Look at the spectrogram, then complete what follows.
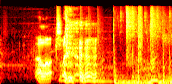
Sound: laughs

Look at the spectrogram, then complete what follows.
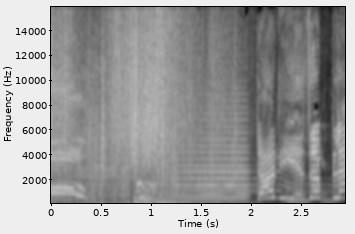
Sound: all grunt

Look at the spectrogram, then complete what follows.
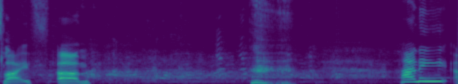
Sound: audience laughing

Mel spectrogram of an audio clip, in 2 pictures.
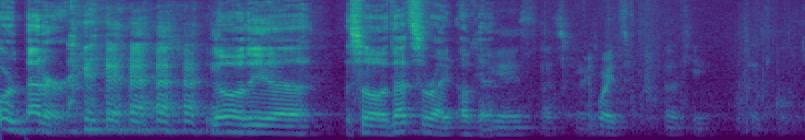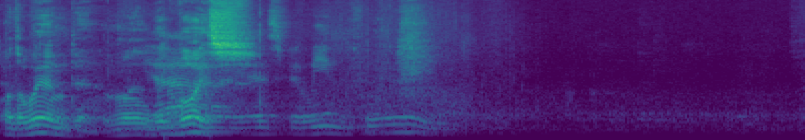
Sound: all laugh

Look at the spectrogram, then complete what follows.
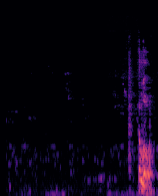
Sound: birds chirping

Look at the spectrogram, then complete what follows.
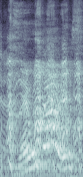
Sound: all laughing

